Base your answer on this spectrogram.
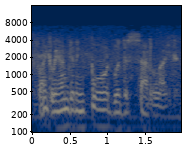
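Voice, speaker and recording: A man's voice: lowish voice, fairly even intonation, quick pace, background noise, natural voice. An actor playing a cynical, bored man who talks curtly and sneers, in 1950s radio drama style. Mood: sneering. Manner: curt, sneering. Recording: dull lo-fi old radio recording.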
